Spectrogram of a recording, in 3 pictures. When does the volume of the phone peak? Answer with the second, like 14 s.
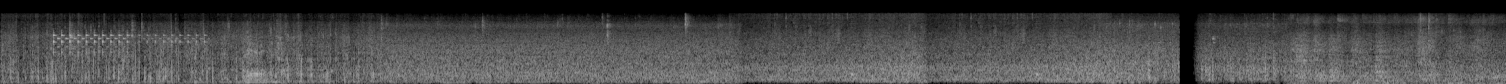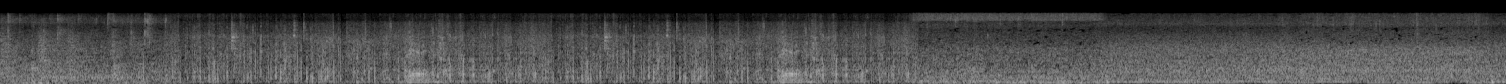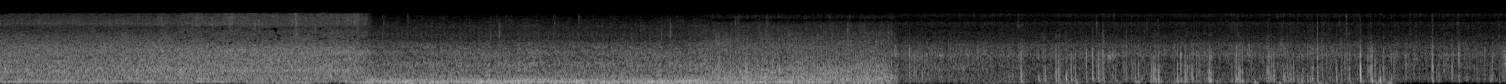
1 s.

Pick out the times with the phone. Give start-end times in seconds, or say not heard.
0.5-2.1.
